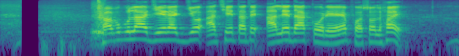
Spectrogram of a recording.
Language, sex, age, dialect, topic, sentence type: Bengali, male, 18-24, Jharkhandi, agriculture, statement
